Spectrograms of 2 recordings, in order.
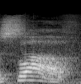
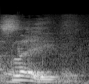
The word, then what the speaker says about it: Slav: what you call English to wear Slav not slave slaves that Miss nomer based on a mispronunciation because these people could not say ah and they actually spoke with the Germanic and they say a and so it came out slave Negroes who do not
